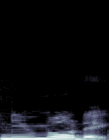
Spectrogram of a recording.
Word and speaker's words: Mnemonic: Is it not pronounced mnemonic? No, it's mnemonic. M-N-E.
